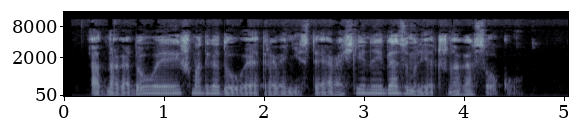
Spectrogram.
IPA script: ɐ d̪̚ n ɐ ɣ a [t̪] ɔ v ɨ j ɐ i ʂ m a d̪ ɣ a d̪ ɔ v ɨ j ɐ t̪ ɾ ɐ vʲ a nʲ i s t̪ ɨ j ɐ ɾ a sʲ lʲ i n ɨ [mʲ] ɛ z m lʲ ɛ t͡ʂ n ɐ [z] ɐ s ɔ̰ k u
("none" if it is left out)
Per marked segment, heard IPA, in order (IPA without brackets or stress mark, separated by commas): d̪, bʲ, ɣ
